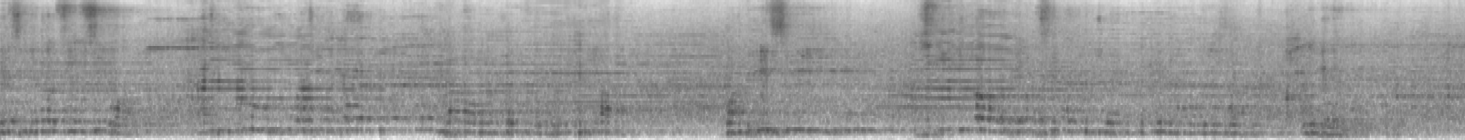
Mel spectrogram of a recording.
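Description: A man talks loudly with animation close by.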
